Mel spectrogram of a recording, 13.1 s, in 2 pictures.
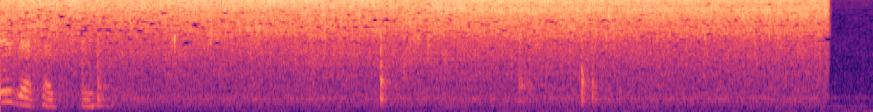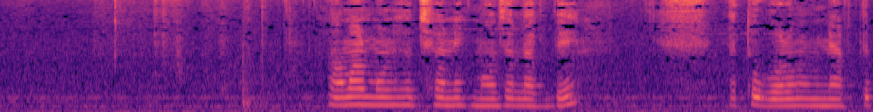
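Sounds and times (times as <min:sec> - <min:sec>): food sizzling in hot oil: 0:00.0 - 0:06.2.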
